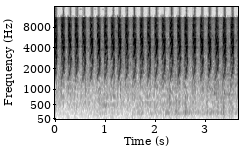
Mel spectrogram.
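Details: Long-tailed shrike singing in the tembakan style, from a master recording for training songbirds. A steady, rapid series of harsh, high chattering notes, about three or four a second, with no pause.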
